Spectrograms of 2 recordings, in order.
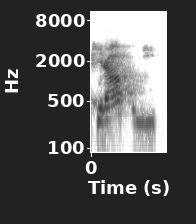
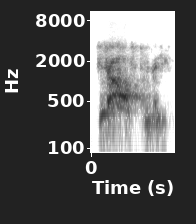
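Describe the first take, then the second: First: It is said in his own normal voice. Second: It is said in a changed, unfamiliar voice.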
